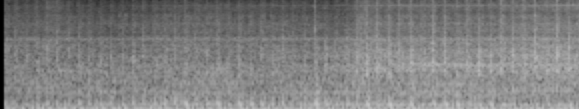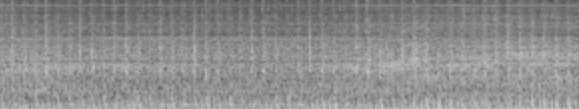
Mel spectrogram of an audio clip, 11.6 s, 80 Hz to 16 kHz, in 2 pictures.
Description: 2008 chevy cobalt LT 130xxx leaking a large amount of oil, knocking very loud as you can see on video and car lost a lot of power that made it impossible to drive.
